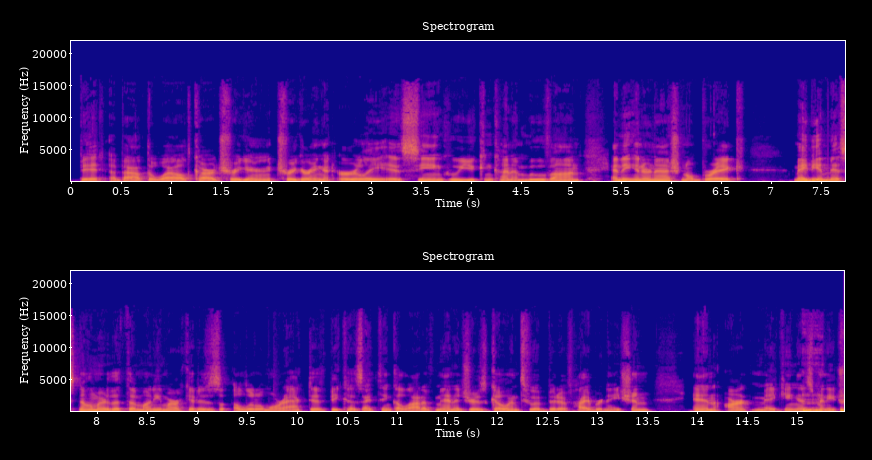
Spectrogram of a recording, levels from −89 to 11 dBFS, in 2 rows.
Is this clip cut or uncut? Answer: uncut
